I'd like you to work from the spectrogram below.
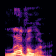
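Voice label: "leveler", British English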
